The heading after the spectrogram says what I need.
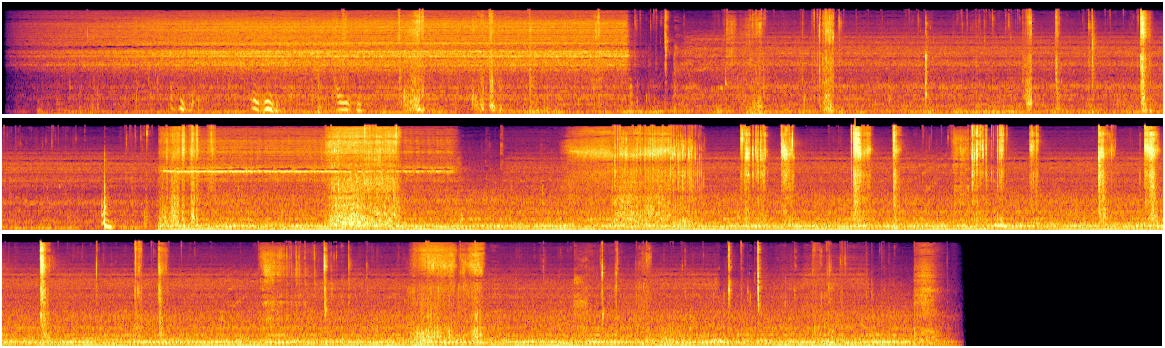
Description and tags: Person drk frm fount
Human drinks from water fountain.
drink, fountain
